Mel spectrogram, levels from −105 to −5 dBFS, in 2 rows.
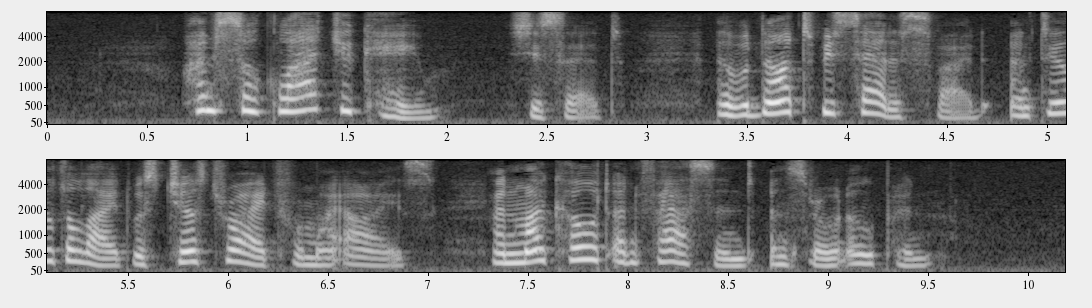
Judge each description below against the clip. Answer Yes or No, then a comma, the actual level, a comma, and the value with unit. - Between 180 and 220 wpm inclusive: No, average, 165 wpm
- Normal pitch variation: No, wide, 7.5 semitones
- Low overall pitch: No, very high, 255 Hz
